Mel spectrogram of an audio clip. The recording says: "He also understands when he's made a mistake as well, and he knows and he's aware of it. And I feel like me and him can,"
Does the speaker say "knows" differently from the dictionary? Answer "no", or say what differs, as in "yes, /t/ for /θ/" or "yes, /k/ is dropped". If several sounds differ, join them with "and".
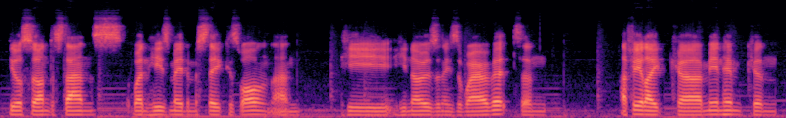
no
